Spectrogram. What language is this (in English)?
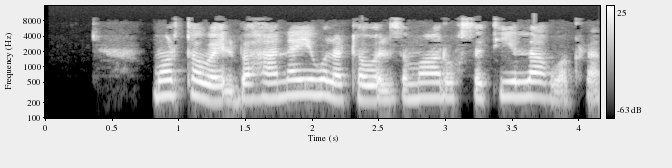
Pashto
